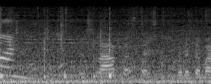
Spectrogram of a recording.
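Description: Voices over a steady low rumble of street background noise. A voice trails off at the start and another short voice comes about a second in.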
